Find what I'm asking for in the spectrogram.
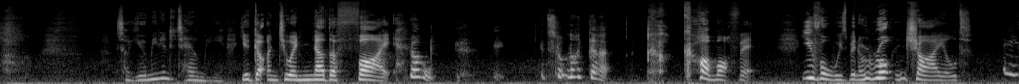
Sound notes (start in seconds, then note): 6.4 scoffs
